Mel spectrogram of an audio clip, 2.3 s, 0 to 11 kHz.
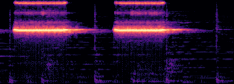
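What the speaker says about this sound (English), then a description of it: "the alarms are back" A loud, shrill electronic alarm in the video game Breath of Fire 3 sounds in two piercing beeps of about half a second each, separated by short gaps, over low thudding in the background.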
